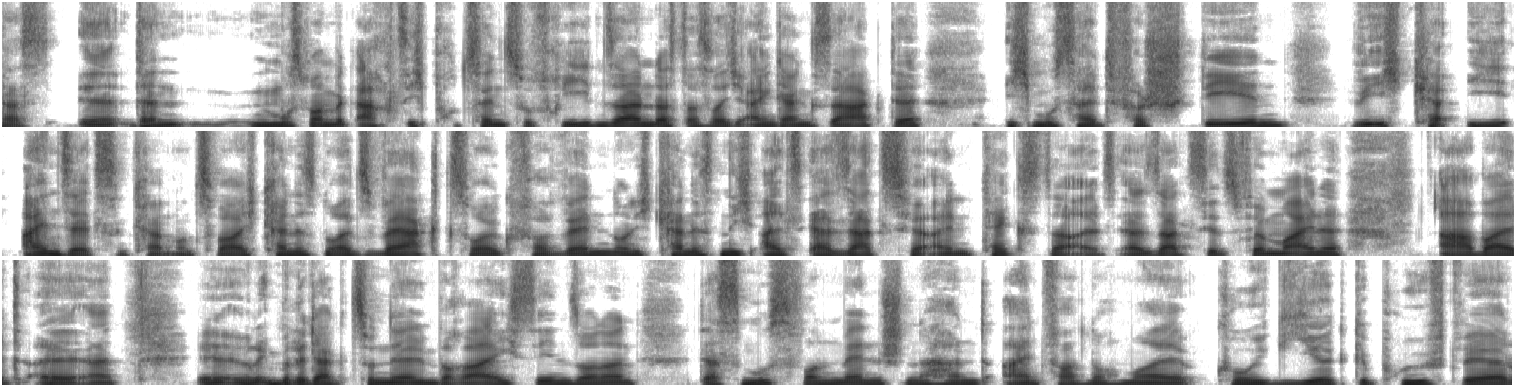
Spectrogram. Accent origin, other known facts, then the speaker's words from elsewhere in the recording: Cologne, North Rhine-Westphalia, Germany; Es ist so diese Mentalität, wie die bei uns in Köln so ist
